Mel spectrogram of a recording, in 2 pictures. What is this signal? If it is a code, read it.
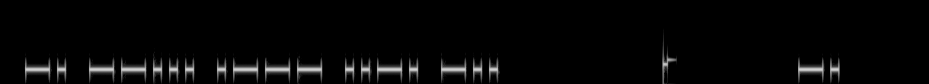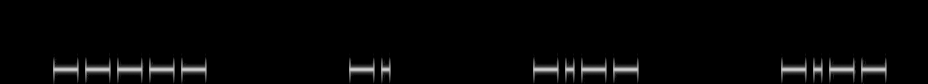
Morse code, heard as a keyed tone, about 15 wpm, spaced as for 8 wpm, 700 Hz. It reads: N7JFD N0NYY
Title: USA Call Signs - 5 Characters - 6x Character Spacing - 15wpm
